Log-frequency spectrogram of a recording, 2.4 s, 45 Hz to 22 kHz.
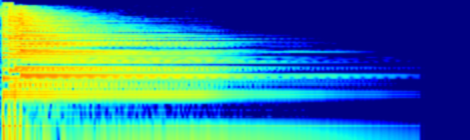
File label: C sharp 7th Flat 5th, chord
